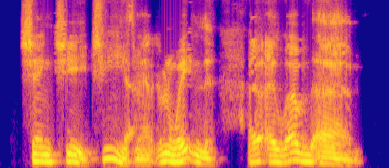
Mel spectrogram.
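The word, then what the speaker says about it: Shang-Chi: ShangChi. ShangChi.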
